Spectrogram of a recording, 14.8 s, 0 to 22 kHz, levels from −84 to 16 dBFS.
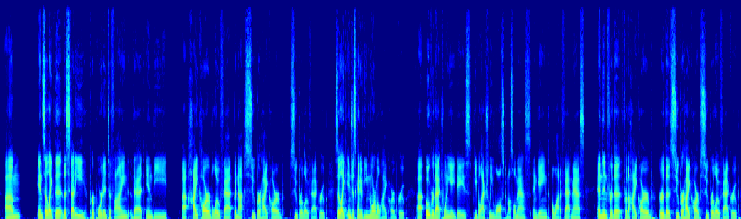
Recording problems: wrong speed and pitch; too fast and too high; 1.7 times normal speed

